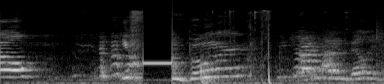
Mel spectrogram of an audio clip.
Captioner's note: beep; background chatter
